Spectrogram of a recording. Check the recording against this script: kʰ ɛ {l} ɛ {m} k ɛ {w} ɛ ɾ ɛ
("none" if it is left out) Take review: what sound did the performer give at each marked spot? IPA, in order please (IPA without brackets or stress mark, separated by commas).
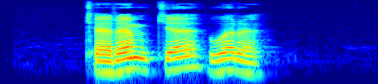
ɾ, m, w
